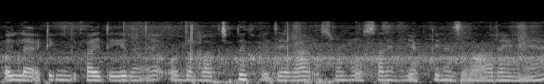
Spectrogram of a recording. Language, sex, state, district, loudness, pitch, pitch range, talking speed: Hindi, female, Chandigarh, Chandigarh, -20 LUFS, 195 Hz, 190-205 Hz, 220 wpm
